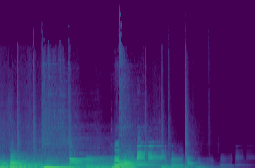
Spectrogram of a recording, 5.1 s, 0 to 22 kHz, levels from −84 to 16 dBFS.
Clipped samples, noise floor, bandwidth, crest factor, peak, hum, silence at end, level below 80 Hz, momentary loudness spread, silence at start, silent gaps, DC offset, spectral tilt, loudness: under 0.1%; -62 dBFS; 9.4 kHz; 16 dB; -6 dBFS; none; 1 s; -28 dBFS; 19 LU; 0 s; none; under 0.1%; -8 dB/octave; -22 LUFS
